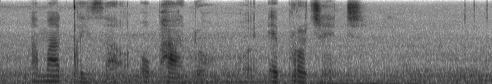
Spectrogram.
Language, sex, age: Xhosa, female, 30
